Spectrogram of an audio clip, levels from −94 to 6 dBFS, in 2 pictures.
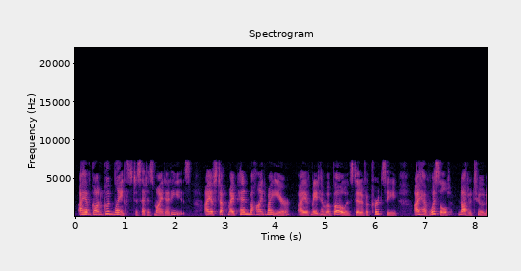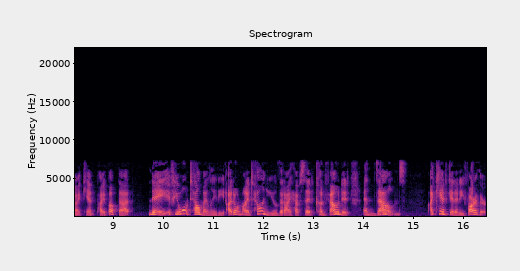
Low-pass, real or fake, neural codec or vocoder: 7.2 kHz; real; none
